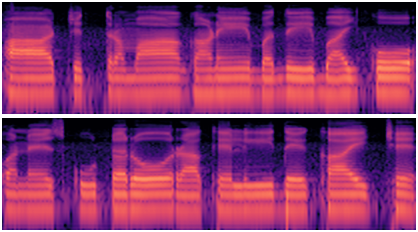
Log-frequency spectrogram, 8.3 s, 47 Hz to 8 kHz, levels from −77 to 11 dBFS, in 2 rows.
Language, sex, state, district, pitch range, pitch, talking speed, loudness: Gujarati, male, Gujarat, Gandhinagar, 120-125 Hz, 125 Hz, 70 wpm, -17 LUFS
